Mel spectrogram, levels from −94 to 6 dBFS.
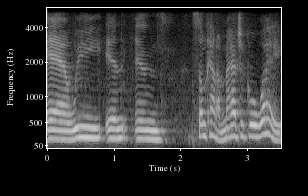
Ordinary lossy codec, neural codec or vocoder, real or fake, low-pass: AAC, 48 kbps; codec, 16 kHz, 2 kbps, FunCodec, trained on Chinese and English, 25 frames a second; fake; 5.4 kHz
